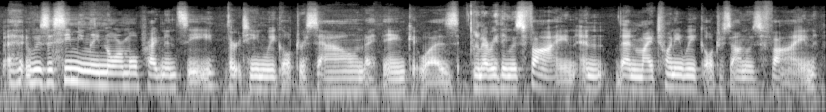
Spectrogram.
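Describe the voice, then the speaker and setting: Low, creaky American woman in her forties. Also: steady tone, moderate pace, few pauses, a little mellow, a little hiss or hum. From Maine, United States. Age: 40s. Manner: reflective, earnest. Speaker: interviewee. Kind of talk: personal interview account.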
